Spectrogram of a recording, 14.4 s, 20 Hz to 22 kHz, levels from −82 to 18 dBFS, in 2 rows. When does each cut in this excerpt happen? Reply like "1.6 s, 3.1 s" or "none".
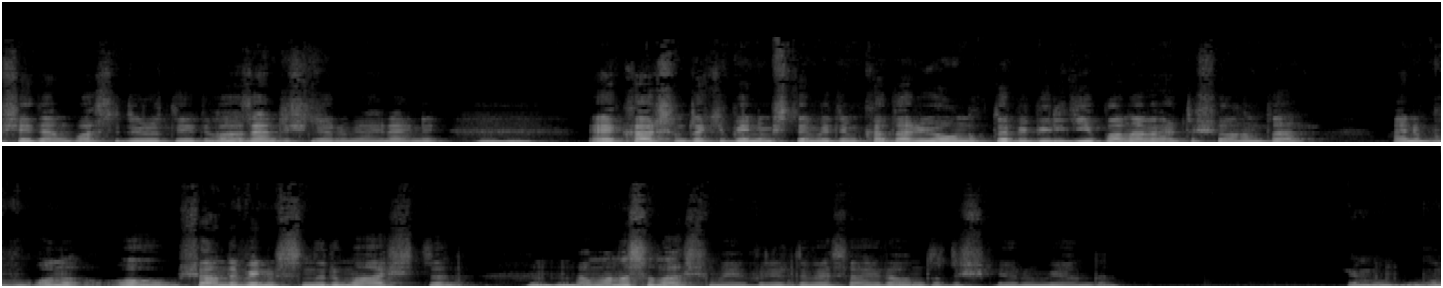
none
